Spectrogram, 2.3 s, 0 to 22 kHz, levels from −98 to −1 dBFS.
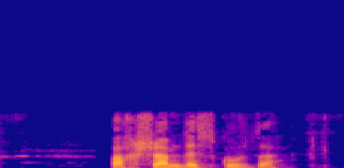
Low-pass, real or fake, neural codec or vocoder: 7.2 kHz; real; none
